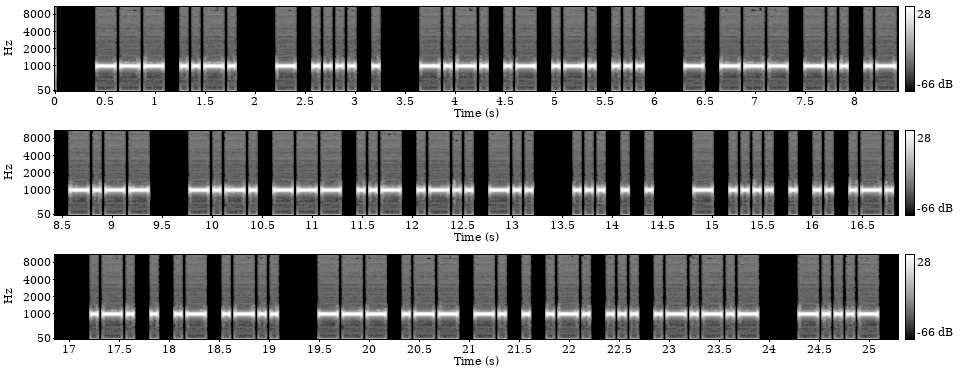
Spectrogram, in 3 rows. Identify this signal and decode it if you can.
Morse code, heard as a keyed tone, about 20 wpm, 1000 Hz. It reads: OF THE CARS TODAY COULD SEE THEIR REAL OWNERS. <BT>
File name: qotdfiles / 20wpm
